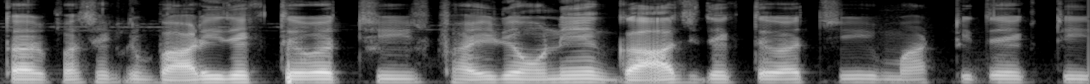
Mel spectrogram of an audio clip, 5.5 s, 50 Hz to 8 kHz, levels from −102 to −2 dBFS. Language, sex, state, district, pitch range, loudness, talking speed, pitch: Bengali, male, West Bengal, Malda, 110-120 Hz, -23 LUFS, 145 wpm, 115 Hz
